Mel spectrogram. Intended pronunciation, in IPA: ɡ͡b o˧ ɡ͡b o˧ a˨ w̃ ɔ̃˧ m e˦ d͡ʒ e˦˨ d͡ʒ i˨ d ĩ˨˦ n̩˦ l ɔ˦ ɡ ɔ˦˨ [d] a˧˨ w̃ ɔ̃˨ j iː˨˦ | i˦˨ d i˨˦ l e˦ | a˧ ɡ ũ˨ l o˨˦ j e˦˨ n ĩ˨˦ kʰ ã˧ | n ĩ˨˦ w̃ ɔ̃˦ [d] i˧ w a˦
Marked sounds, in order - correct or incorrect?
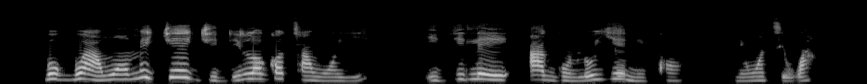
incorrect: t, incorrect: t

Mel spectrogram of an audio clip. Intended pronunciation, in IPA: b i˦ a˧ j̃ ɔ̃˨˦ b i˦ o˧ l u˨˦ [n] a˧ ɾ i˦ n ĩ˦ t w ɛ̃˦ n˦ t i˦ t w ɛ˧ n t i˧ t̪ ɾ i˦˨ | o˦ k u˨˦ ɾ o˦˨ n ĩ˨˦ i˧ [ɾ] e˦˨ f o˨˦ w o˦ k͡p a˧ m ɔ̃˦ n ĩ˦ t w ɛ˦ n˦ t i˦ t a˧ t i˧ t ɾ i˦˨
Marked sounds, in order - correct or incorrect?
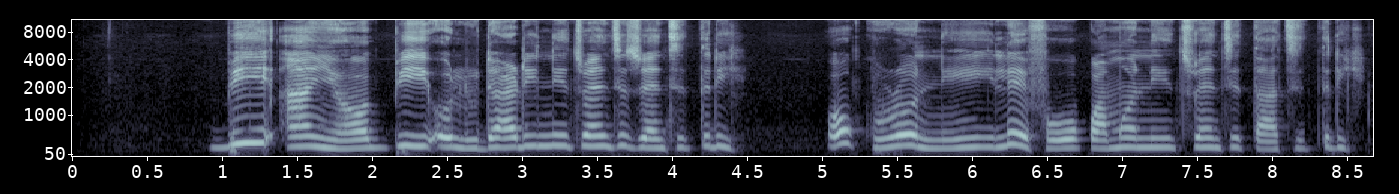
incorrect: d, incorrect: l

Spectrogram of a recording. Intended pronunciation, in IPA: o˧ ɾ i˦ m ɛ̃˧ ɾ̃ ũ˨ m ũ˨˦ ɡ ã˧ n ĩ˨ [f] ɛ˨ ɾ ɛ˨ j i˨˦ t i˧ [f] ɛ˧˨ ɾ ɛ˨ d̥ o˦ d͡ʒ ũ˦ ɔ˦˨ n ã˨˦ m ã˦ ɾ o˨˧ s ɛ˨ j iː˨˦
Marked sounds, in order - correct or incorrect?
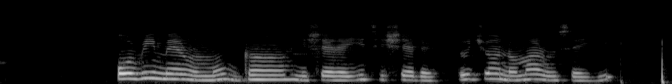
incorrect: ʃ, incorrect: ʃ

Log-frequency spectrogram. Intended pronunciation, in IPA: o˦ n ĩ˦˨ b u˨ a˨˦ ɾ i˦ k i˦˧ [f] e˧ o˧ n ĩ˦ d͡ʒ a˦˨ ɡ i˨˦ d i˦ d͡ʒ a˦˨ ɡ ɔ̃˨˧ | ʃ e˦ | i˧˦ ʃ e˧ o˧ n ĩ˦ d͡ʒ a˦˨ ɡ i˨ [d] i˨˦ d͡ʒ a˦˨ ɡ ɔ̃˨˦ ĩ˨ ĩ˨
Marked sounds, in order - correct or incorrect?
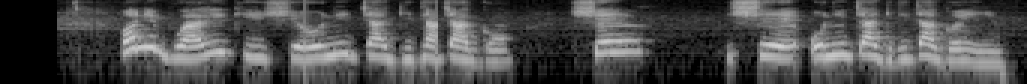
incorrect: ʃ, correct

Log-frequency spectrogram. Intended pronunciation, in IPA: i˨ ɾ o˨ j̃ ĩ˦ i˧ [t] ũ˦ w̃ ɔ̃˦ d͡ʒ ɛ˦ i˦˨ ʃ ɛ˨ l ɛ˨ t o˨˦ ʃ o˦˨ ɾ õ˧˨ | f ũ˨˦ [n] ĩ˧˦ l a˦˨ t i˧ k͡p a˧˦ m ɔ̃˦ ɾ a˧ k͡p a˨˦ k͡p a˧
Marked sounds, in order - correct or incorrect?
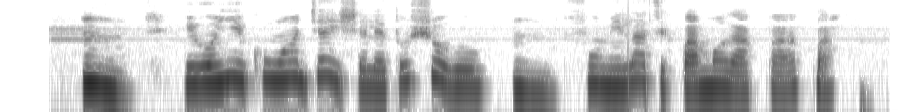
incorrect: k, incorrect: m

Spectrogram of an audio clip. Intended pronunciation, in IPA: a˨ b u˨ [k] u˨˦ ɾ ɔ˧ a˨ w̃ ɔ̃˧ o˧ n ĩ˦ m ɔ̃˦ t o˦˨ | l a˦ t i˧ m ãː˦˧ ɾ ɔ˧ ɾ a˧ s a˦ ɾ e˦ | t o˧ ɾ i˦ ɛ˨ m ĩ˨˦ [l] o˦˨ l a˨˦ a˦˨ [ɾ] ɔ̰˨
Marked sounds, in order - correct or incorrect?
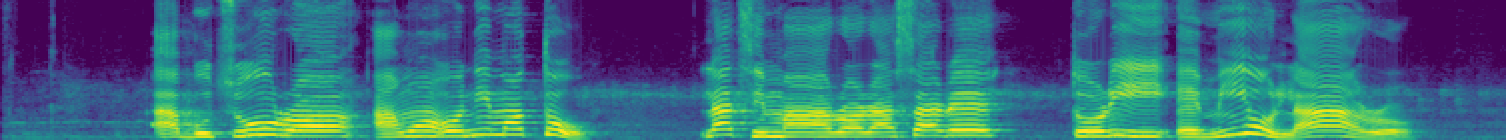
incorrect: t, incorrect: none, correct

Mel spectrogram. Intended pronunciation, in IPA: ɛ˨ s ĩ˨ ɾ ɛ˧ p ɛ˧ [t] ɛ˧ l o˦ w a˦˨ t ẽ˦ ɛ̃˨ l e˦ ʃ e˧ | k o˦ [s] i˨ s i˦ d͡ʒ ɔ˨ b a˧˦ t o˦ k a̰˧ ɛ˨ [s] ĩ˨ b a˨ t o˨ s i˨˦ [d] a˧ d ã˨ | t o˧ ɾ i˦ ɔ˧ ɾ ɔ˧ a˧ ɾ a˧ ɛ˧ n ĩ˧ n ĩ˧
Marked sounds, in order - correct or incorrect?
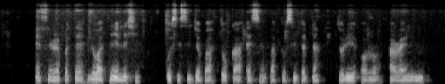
correct, correct, correct, correct

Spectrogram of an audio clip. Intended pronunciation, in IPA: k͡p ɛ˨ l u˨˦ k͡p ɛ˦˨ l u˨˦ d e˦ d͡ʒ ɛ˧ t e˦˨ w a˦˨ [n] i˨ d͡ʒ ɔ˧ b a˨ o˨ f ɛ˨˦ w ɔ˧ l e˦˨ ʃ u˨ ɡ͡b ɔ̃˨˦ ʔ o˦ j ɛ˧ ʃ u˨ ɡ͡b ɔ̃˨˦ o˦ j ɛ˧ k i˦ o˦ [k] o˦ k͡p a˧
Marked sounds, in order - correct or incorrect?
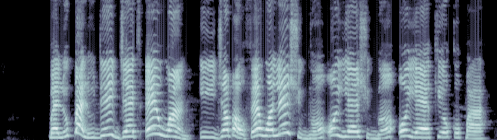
correct, correct

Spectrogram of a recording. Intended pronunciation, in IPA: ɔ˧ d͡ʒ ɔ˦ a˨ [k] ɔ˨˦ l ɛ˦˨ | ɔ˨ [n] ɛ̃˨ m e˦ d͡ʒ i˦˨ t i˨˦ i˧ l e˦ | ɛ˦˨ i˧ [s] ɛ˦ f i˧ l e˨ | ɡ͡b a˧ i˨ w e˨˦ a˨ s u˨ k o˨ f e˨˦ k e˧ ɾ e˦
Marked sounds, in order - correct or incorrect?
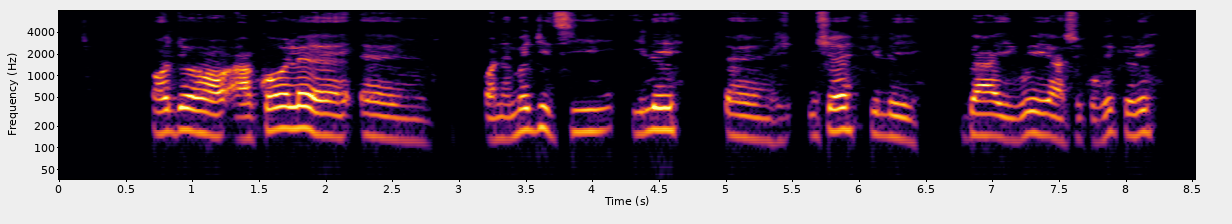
correct, correct, incorrect: ʃ

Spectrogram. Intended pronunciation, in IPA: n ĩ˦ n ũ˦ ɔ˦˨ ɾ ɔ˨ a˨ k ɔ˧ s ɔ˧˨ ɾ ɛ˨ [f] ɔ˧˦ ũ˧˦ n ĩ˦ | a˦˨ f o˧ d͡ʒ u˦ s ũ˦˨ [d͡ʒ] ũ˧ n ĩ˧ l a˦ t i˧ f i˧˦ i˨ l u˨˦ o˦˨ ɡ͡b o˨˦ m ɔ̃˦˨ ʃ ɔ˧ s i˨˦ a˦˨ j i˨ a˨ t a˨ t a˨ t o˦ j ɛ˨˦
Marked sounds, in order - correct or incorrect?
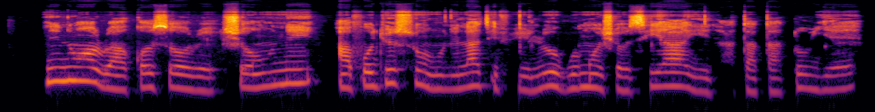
incorrect: ʃ, incorrect: none

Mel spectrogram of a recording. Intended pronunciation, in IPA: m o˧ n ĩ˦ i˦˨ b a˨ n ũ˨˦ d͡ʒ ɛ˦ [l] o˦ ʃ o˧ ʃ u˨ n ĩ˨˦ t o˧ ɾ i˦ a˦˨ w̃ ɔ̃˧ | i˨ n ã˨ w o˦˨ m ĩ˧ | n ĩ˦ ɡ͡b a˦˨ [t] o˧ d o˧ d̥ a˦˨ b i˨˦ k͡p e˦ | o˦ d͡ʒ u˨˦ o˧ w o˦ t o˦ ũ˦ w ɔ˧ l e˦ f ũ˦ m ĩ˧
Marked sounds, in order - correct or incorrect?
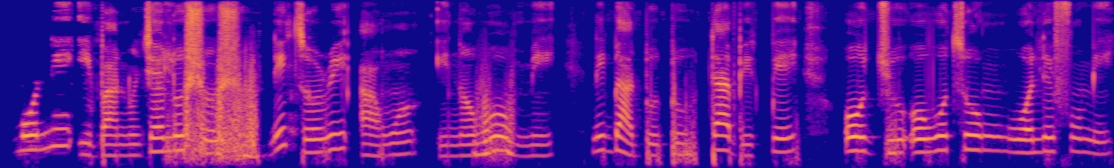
correct, incorrect: d

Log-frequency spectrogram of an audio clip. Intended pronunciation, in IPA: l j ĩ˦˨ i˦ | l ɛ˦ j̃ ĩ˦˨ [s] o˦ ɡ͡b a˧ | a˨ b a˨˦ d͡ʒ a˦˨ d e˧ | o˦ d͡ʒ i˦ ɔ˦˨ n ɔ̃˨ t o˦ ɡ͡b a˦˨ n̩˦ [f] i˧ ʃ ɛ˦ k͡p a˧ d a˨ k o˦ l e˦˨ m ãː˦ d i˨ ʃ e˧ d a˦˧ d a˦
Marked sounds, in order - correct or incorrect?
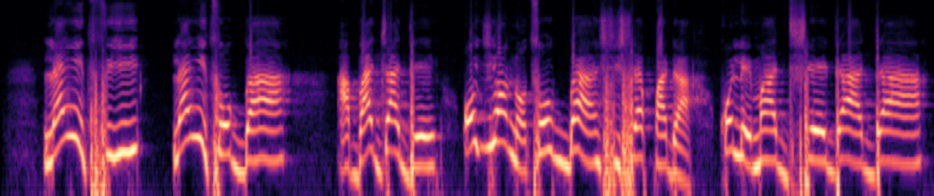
incorrect: t, incorrect: ʃ

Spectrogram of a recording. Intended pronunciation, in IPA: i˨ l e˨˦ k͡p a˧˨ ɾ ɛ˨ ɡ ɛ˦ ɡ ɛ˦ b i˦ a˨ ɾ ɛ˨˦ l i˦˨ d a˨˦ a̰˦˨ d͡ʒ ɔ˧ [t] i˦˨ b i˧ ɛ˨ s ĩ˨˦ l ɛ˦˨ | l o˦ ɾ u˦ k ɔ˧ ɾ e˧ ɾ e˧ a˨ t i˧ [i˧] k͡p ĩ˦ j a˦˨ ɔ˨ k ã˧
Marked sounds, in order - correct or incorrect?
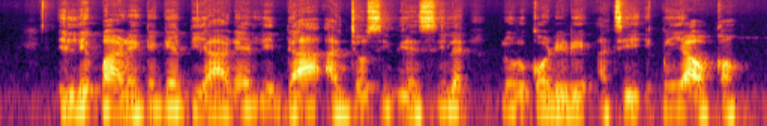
incorrect: s, correct

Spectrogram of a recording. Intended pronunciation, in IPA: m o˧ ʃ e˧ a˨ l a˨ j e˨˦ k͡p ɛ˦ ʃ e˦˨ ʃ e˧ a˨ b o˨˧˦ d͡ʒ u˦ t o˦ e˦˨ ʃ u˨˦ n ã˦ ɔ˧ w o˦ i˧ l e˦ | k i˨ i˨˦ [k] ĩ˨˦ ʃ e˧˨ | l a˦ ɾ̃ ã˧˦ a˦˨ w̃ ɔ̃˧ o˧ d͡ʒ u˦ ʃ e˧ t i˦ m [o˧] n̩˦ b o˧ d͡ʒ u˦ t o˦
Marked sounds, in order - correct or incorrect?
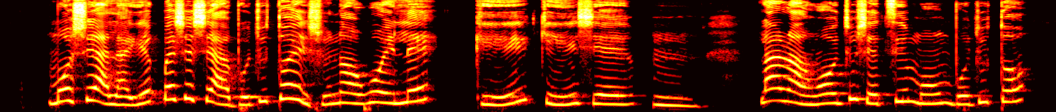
correct, correct

